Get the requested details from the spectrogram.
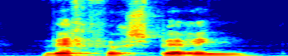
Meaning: road block
- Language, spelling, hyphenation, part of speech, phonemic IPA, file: Dutch, wegversperring, weg‧ver‧sper‧ring, noun, /ˈʋɛx.vərˌspɛ.rɪŋ/, Nl-wegversperring.ogg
